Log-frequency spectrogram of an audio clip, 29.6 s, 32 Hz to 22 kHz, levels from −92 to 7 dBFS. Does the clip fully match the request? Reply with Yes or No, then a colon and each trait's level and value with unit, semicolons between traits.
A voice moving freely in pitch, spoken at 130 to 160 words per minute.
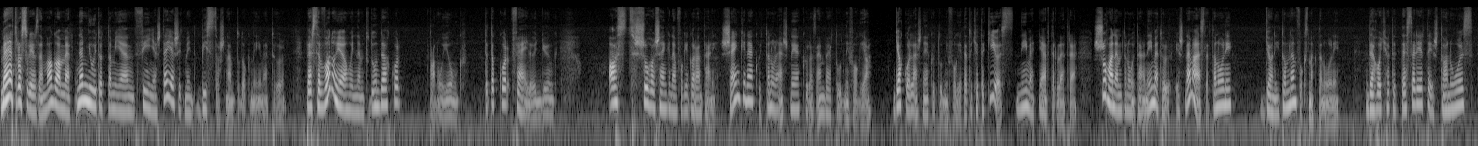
Yes: wide, 6.1 semitones; average, 140 wpm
